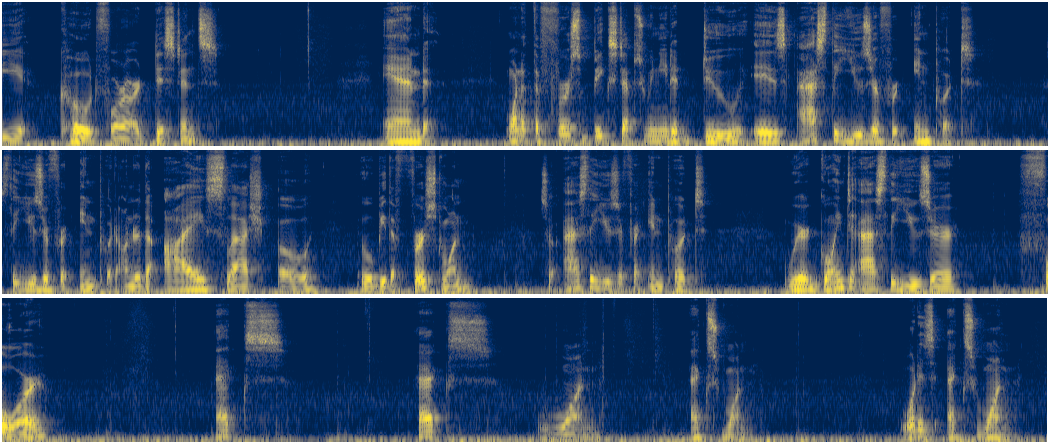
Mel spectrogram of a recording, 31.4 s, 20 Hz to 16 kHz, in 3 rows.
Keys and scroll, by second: 9.3 Right, 15.7 Return, 24.3 0, 25.5 7, 28.2 ., 29.4 0.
